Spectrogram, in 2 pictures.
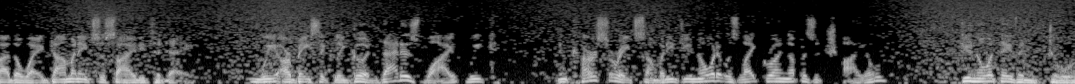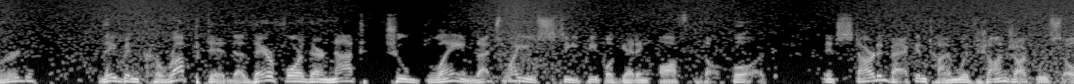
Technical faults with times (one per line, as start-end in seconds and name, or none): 0.00-21.50 overdone noise removal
